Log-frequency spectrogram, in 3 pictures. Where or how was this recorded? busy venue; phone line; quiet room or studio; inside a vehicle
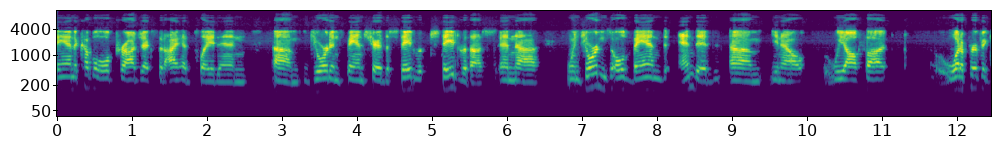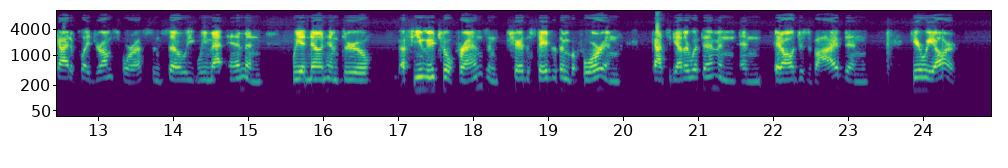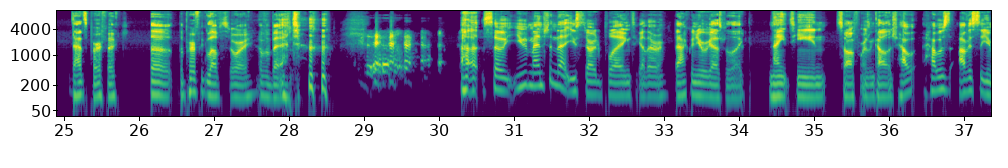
phone line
